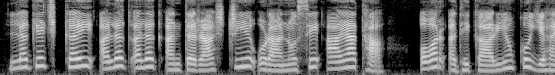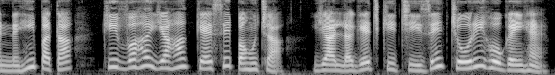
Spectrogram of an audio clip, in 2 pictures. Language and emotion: Hindi, neutral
